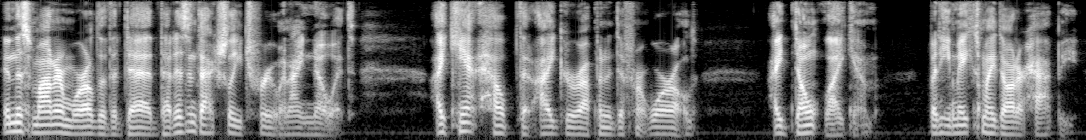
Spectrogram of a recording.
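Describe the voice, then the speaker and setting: A man playing a bitter, self-loathing old father in a subdued, halting audiobook narration. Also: lowish voice, a bit bright, no room sound, clean studio sound. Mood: brooding regret.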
